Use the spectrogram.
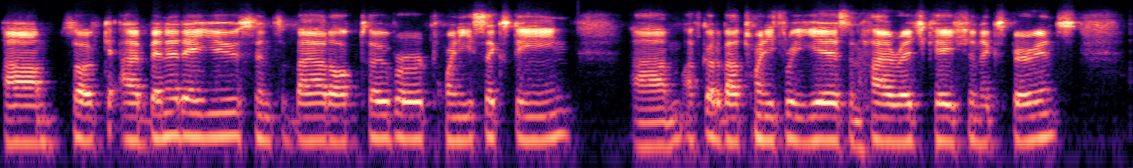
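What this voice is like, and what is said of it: English accent. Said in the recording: “you wanted to know about the accent. So I was born and bred in England.”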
